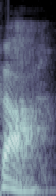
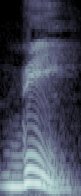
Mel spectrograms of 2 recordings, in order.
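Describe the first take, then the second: First: The vowel is short and neutral, like 'thuh'. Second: The vowel is a long 'ee', like 'thee'. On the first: "সেটার উচ্চারণ হবে দা" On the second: "পদাশ্রিত নির্দেশক হিসেবে যে বসাবো দি"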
